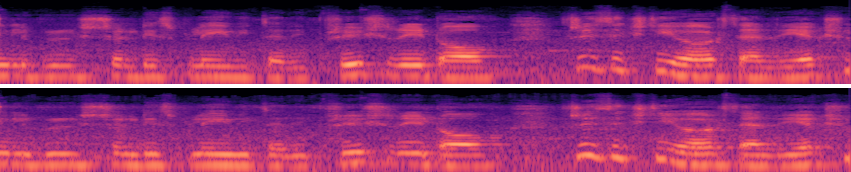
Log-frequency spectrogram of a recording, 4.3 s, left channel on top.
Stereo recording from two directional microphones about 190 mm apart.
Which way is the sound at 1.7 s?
50° left (ahead or behind).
